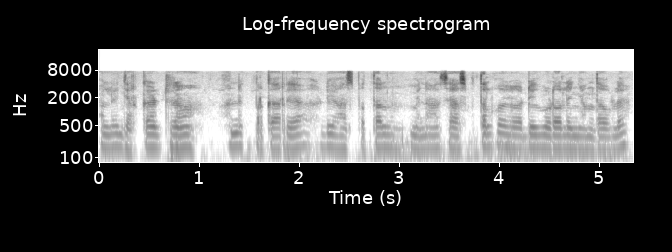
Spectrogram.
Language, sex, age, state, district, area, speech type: Santali, male, 18-30, Jharkhand, Pakur, rural, spontaneous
